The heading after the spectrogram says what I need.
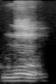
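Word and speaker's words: Nik: لكن المشكلة إخواننا في ماليزيا هو ينطقون هكذا ني ني، لكن كيف يكتب الهمزة باللغة الملايوية؟ هو ينطق ني، كيف يكتب الهمزة؟ فللأسف يكتبونها ان اي كي، ان اي كي.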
